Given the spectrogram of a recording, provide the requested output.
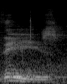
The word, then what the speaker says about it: these: And Spanish learners, for example, do need to worry about the difference between these, plural, and this, singular, because it's typical of a bad Spanish pronunciation to say dis for both singular and plural, and it sounds bad in English.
